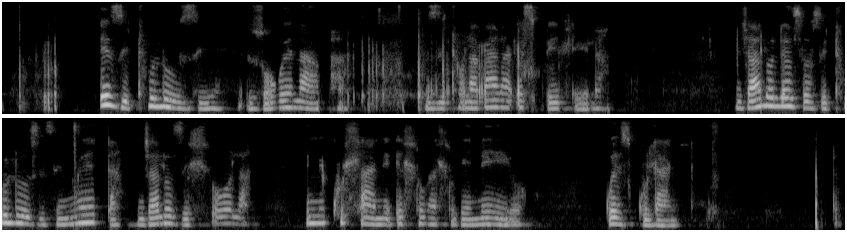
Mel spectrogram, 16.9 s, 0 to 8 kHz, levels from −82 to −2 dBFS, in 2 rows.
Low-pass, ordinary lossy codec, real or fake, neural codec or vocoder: 7.2 kHz; Opus, 16 kbps; real; none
